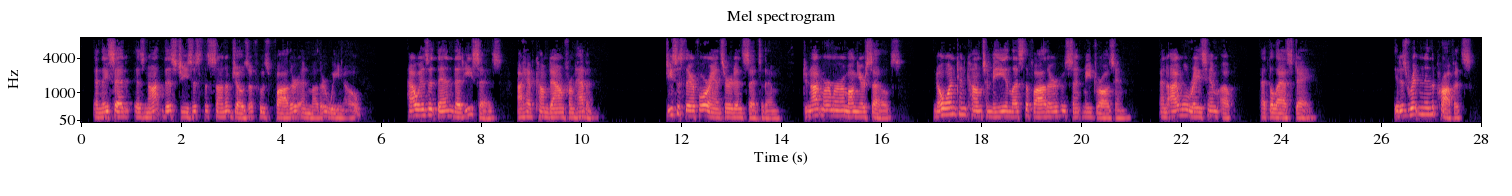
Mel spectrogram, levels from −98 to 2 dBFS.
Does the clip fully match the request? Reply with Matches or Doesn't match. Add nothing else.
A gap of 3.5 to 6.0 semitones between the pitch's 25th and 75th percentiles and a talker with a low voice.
Matches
